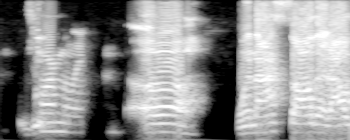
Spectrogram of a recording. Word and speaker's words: Tourmaline: Is that how you say her name? Tourmaline? Yeah, Tourmaline.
